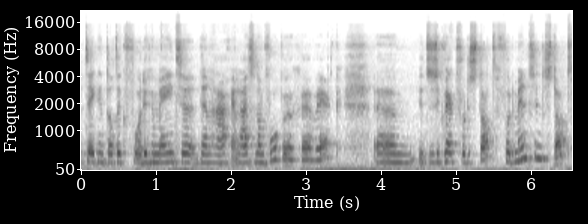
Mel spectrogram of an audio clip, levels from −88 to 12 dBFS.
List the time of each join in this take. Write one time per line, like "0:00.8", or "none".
none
